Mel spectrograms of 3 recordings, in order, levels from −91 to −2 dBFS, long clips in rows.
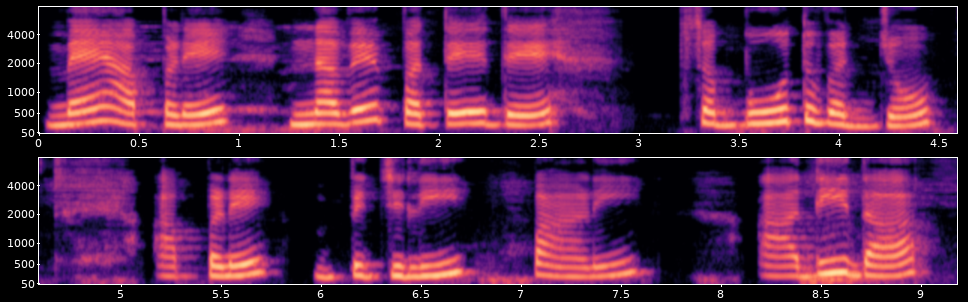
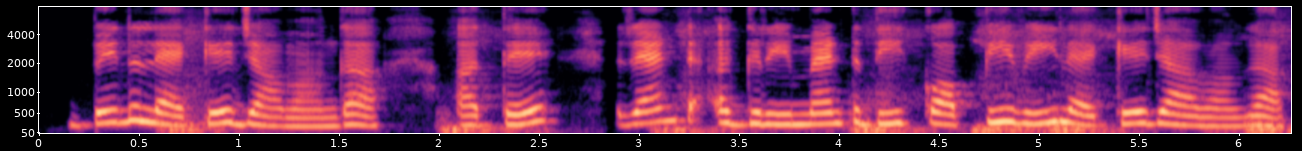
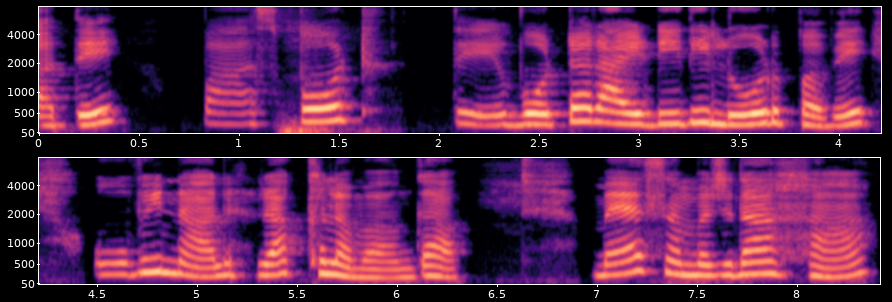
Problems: none marked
